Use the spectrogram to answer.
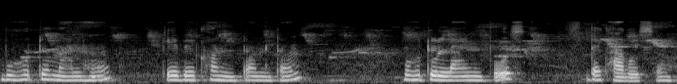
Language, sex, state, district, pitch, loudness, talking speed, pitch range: Assamese, female, Assam, Sonitpur, 200 Hz, -17 LUFS, 90 wpm, 185-215 Hz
